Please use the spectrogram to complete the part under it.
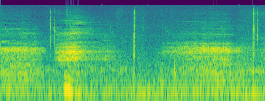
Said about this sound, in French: Respirez fort, la bouche ouverte.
